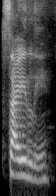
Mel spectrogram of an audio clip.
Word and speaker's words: Sahily: actually quick question your name is pronounced the pronunciation of your name is sali correct Sally Sally yeah perfect we're like in the middle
